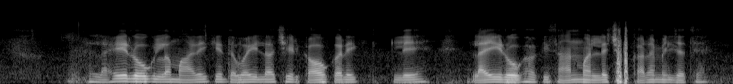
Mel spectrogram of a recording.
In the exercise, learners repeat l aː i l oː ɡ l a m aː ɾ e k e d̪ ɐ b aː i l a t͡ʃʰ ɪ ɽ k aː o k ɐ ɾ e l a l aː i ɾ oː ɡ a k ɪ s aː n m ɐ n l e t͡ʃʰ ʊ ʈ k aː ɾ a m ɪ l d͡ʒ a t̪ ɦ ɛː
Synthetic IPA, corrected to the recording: l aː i ɾ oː ɡ l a m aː ɾ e k e d̪ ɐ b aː i l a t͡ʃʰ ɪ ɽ k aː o k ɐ ɾ e l e l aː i ɾ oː ɡ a k ɪ s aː n m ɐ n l e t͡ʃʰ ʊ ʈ k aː ɾ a m ɪ l d͡ʒ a t̪ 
